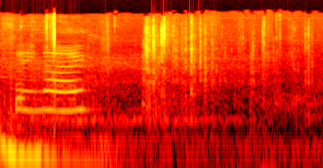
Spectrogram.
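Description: A low thump right at the start, overlapped by a short held voice sound, then crinkling of wrapping paper a little after a second as a dog paws and tears at a gift-wrapped treat packet.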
